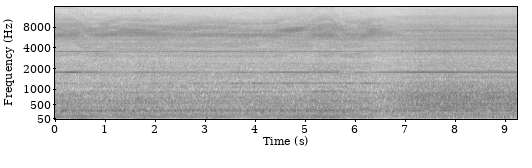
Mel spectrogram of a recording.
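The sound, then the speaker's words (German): A rapier weaving loom is switched on and takes a moment to run up to speed, with a steady, fairly loud mechanical whir and hum, constant throughout with a faint high whine on top, and no voices. “okay, ich schalte mal ein. Ich mhm. weiß nicht, ob, wie man Sehr das dann gern. hört. Braucht mehr Moment, bis er hochgefahren hat.”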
